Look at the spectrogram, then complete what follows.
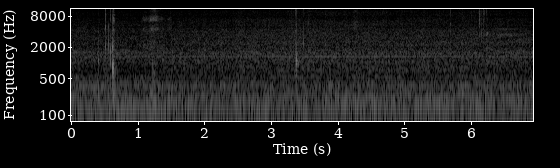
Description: Adorable baby hiccups...again... =)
